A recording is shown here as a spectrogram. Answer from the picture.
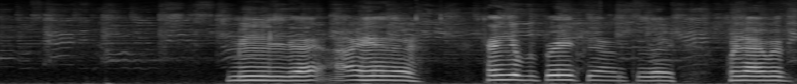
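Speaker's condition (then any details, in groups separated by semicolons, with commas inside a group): Cerebral palsy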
